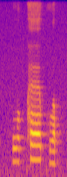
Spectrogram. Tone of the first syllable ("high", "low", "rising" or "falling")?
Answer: rising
